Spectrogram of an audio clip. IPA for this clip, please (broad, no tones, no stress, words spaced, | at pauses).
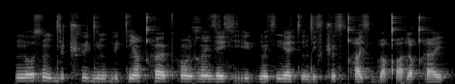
nosũɡ dʲə ʈ͡ʂʰʉdʲũɡ͡bʉtʲẽ qʰʉpʰɔ̃ɡ ʁẽzesʲ rʲʉɡ͡bə̃sʲ ŋɛtʲə̃ dɛsʲʈ͡ʂũsʲqʰɜsʲ ɡ͡boqʼɔɗʉqʰe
